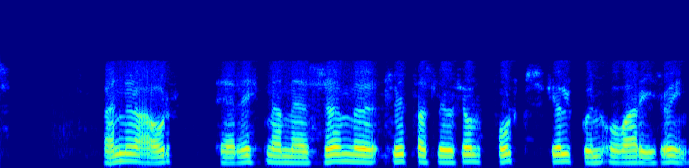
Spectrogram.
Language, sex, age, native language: Icelandic, male, 40-49, Icelandic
